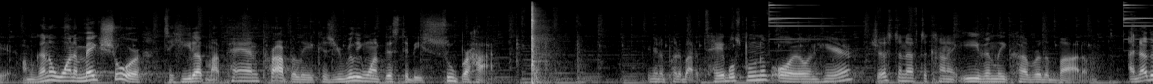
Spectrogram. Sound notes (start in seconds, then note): 4.9 pops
